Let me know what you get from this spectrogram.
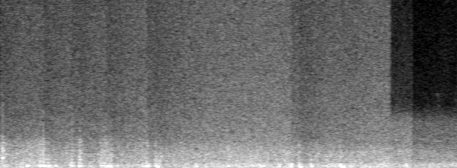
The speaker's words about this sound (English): This damn storm is going to ruin everything. We're going straight into the heart of it.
